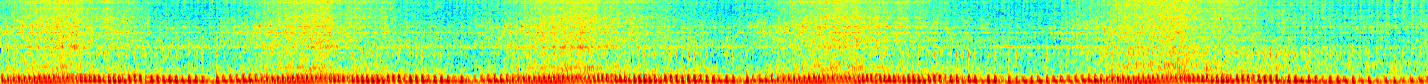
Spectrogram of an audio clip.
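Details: Honda CB motorcycle with stroke-up engine, vibrating badly: deep, shaky drone that swells and falls with each blip, rattly clatter from the cylinder head; worn, loose camshaft.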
